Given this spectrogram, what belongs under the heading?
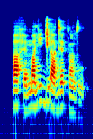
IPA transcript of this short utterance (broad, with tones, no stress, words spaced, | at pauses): a˦hɛ˧ ma˧ji˦ ɡi˦ɾa˧ ɡɛ˦kã˧du˨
